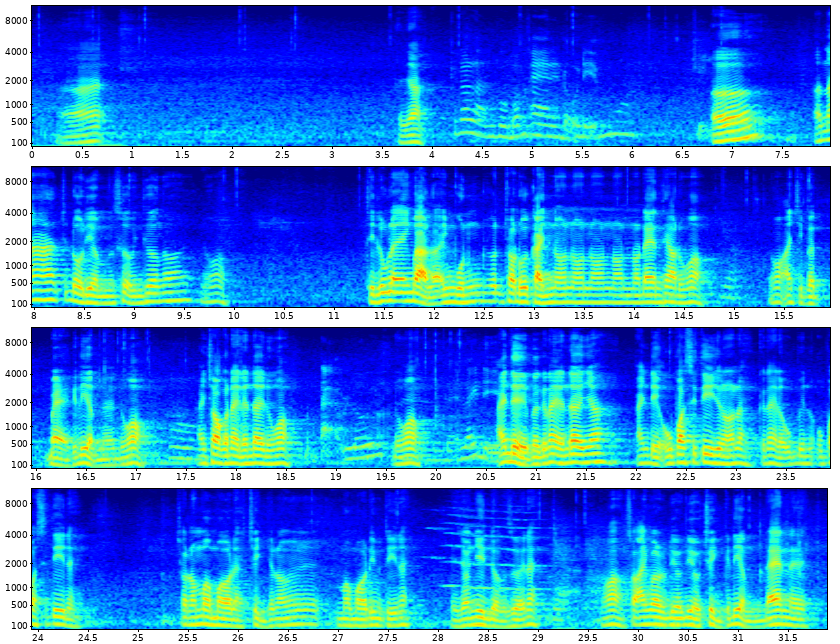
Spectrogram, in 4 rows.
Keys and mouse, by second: 1.2 click, 2.5 click, 3.8 click, 6.0 click, 7.5 click, 8.9 click, 10.2 click, 11.4 click, 12.7 click, 14.3 v, 14.4 click, 14.7-15.7 drag, 17.4 click, 17.6 v, 17.7 click, 19.8 click, 23.6 click, 24.3-25.2 drag, 26.2 click, 26.9 click, 28.1 click, 28.9 ctrl+z, 29.2 a, 29.6 click, 30.0 click, 31.5 click.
